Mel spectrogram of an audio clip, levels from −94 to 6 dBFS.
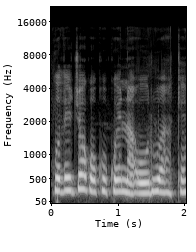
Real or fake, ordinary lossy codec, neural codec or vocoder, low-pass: real; none; none; 14.4 kHz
